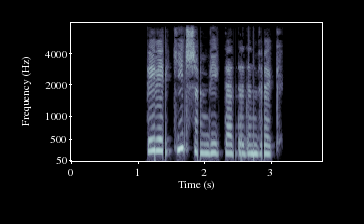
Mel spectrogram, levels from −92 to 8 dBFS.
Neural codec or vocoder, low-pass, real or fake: none; 7.2 kHz; real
